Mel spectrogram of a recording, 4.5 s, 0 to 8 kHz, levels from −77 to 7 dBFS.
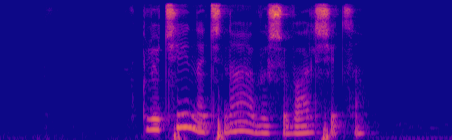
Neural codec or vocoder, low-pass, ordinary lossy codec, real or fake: none; 7.2 kHz; none; real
